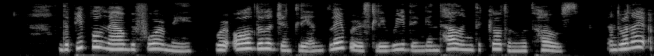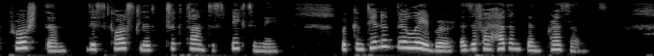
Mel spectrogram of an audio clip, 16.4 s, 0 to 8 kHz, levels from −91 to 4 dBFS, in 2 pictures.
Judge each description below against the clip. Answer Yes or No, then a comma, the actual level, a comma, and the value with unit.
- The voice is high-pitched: Yes, high, 235 Hz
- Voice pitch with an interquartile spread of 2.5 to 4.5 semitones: No, average, 5.2 semitones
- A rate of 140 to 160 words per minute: Yes, average, 150 wpm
